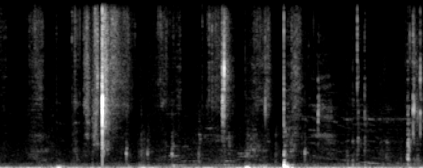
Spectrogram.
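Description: Fingers rubbing and pressing transfer tape down onto a vinyl decal sheet to burnish it by hand, with no scraper: soft scratchy rubbing with a few sharp clicks and crackles of the tape and backing.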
